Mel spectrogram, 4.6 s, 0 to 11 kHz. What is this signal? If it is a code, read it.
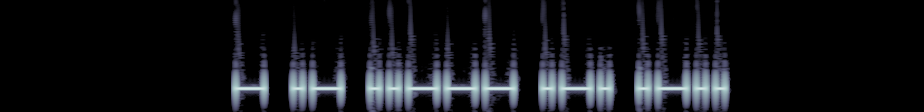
Morse code, heard as a keyed tone, about 25 wpm, 700 Hz. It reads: TA2RL
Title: DXCC-100 Call Signs - 5 Characters - 25wpm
